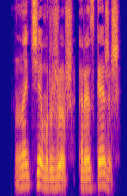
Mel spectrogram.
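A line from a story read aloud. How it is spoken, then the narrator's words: Grumble. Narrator (Russian): пробурчал Кирилл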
